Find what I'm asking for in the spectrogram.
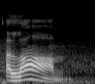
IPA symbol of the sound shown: ə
